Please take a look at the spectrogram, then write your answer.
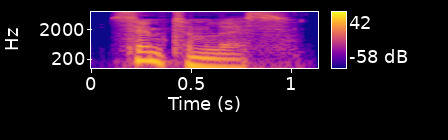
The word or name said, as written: symptomless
